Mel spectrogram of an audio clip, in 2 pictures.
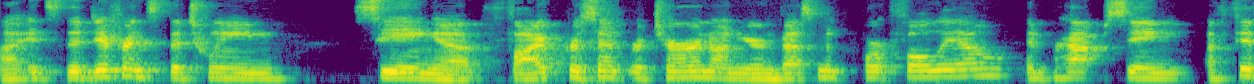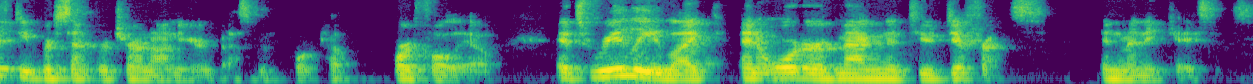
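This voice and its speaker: A man with an American accent talks at a fairly quick pace, his fairly high pitch showing ordinary pitch variation. His voice is somewhat breathy, with big swings in loudness. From California. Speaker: charity founder and CEO. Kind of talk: interview. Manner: hesitant, many fillers.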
